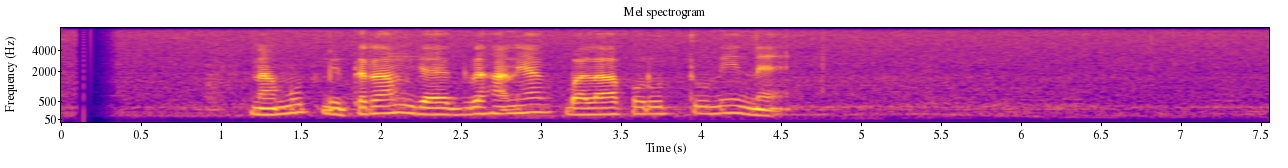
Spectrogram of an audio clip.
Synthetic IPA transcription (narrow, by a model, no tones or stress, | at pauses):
namut̪mit̪əɾamd͡ʒajəɡɾaɦanejak̚balaːpoɾut̪ːunenɛ̰ː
